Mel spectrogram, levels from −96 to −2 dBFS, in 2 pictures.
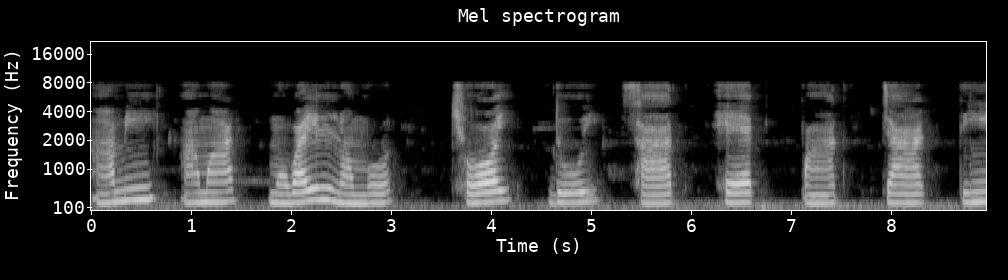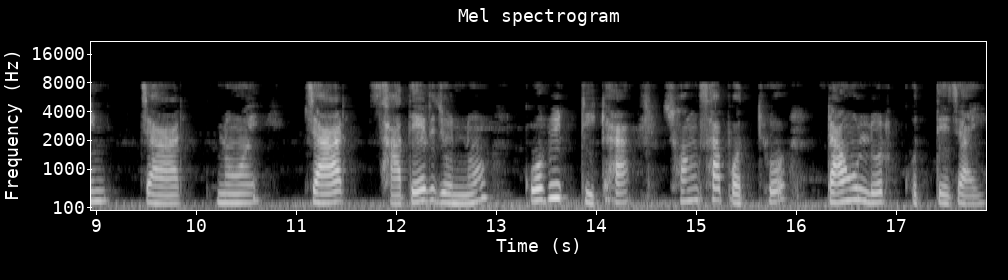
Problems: background sounds at intervals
